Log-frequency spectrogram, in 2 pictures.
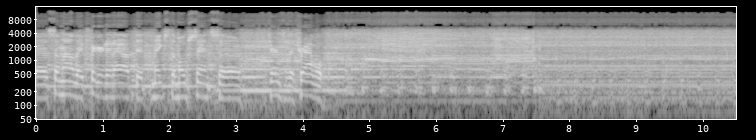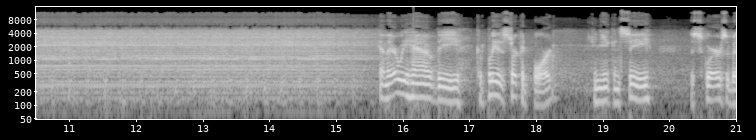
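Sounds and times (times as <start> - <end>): cnc mill motor whine: 0.0 - 15.7.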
